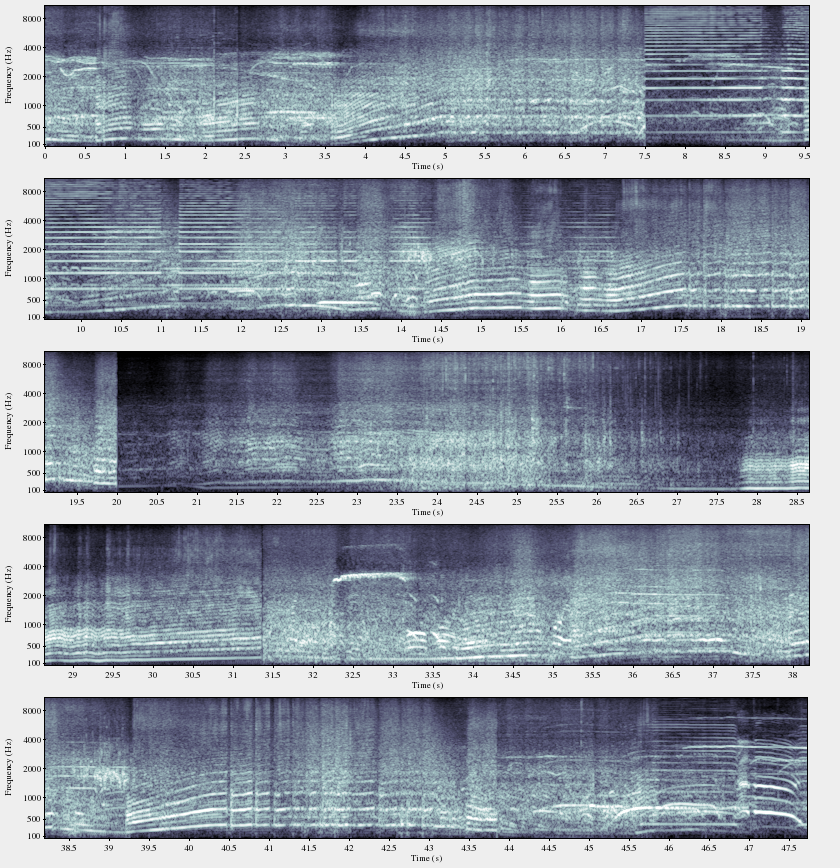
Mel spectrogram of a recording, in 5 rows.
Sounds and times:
Race car, auto racing: 0.0s - 47.7s
Skidding: 0.0s - 47.7s.

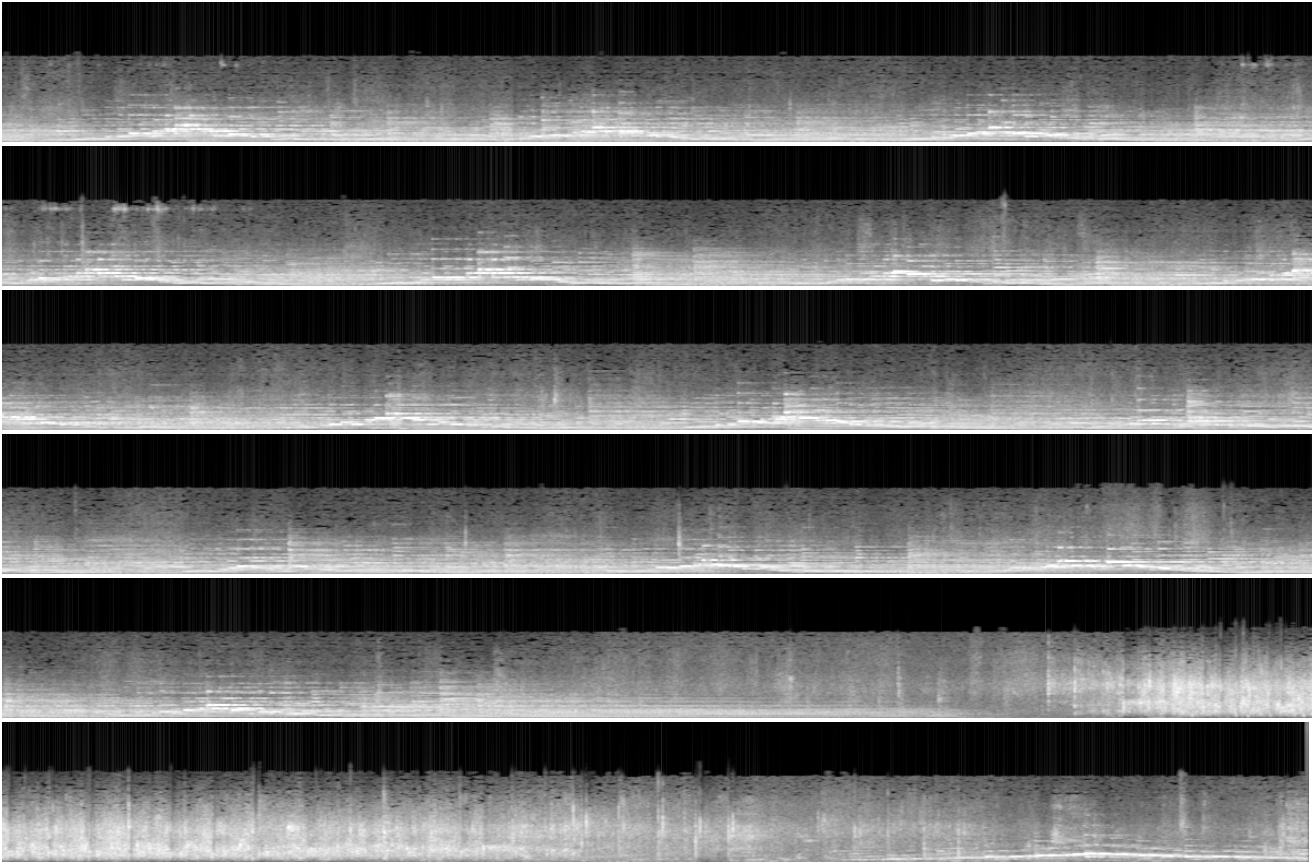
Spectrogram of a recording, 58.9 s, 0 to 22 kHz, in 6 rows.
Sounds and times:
Piano: 0.0s - 58.9s
Applause: 47.1s - 55.0s.

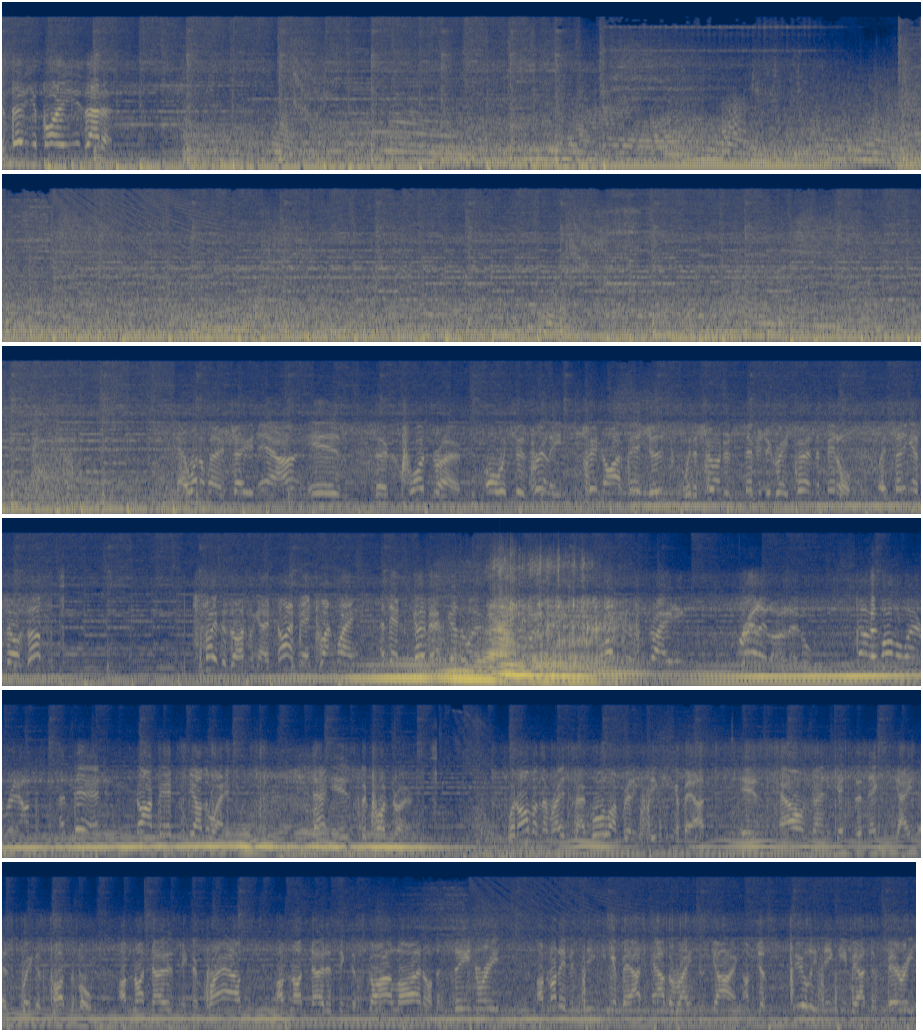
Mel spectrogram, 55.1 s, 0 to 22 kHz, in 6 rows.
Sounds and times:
Speech: 0.0s - 1.2s, 20.1s - 28.2s, 29.4s - 32.8s, 33.4s - 41.1s, 41.8s - 55.0s
Music: 0.0s - 55.0s
Vehicle: 0.0s - 55.0s
Accelerating, revving, vroom: 1.8s - 20.1s, 30.4s - 41.6s, 43.6s - 54.2s.

